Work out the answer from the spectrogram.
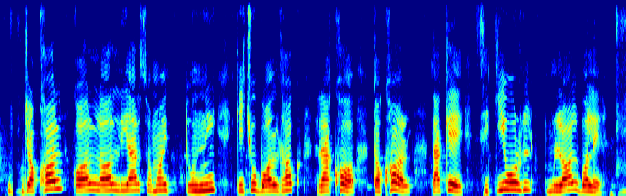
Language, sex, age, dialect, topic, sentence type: Bengali, female, 18-24, Jharkhandi, banking, statement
